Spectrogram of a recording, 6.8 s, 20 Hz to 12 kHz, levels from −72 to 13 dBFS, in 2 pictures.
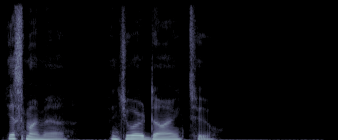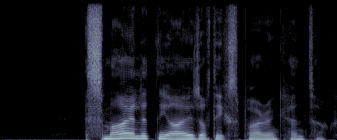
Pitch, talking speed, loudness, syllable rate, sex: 140 Hz, 150 wpm, -22 LUFS, 5.5 syllables/s, male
